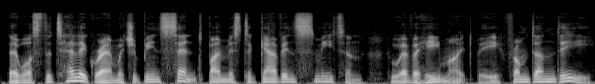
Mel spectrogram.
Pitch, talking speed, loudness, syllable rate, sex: 105 Hz, 160 wpm, -19 LUFS, 4.5 syllables/s, male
